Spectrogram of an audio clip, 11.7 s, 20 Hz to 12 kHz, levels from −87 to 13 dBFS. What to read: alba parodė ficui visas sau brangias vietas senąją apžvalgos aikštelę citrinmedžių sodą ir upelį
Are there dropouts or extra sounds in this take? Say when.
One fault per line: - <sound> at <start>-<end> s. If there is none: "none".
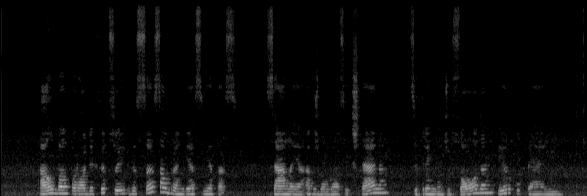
none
